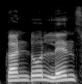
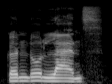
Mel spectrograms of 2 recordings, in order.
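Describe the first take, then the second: First: The last syllable is said like 'lence'. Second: The last syllable is said like 'lance'. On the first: The speaker calls it right. "कंडोलेंस होता है" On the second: The speaker calls it wrong. "C O N D O L ए N C ई, होता क्या है भाई"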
